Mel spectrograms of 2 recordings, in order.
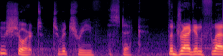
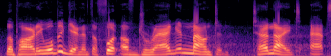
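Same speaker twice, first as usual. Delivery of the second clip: royal proclamation; 3 semitones higher, 6 dB louder than usual. Acted. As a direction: proclaim it loudly like a haughty royal invitation. Reads royal invitation aloud in story.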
